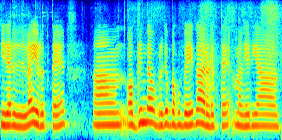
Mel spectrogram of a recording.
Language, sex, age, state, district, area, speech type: Kannada, female, 18-30, Karnataka, Mandya, rural, spontaneous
